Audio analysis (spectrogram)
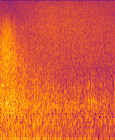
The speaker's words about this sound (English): The heavens resounded with thunder.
